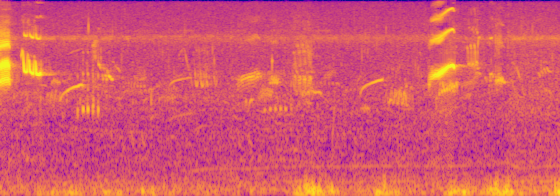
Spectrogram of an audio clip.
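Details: In Manikganj, lesser whistling ducks give a few high, thin upslurred whistles and short squeaks, sparse and fairly quiet, with a brief louder burst near the end over soft low background noise.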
